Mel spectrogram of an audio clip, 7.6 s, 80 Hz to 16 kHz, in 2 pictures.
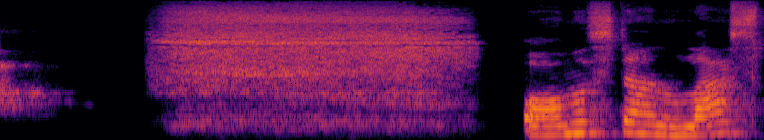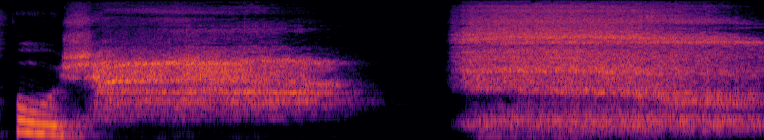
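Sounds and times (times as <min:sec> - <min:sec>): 
forceful exhaling breaths during a breathing exercise: 0:00.0 - 0:02.5, 0:04.3 - 0:07.6
speech: 0:02.6 - 0:04.5.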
